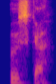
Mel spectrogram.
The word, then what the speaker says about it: Houska: There's and Hushka, is that how it's pronounced? Houska.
